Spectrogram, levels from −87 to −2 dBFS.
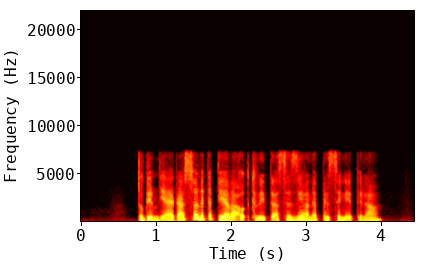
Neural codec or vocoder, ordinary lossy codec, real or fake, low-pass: codec, 16 kHz, 0.5 kbps, FunCodec, trained on Chinese and English, 25 frames a second; none; fake; 7.2 kHz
